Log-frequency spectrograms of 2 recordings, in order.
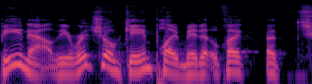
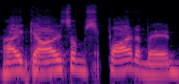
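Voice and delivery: put-on Australian accent. Joking about a game trailer character, talking like MVG. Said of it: "making him talk like M V G".

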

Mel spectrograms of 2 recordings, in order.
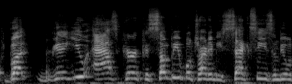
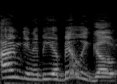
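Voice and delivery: plain

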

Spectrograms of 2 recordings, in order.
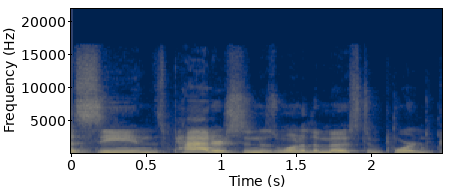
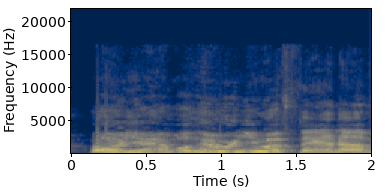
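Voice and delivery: very loud, very high, shrill taunting yell; 10 dB louder than usual. Retelling a Steelers fan a few rows back at a game: imitating a yelling Steelers fan. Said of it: "he's yelling like".

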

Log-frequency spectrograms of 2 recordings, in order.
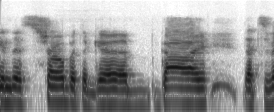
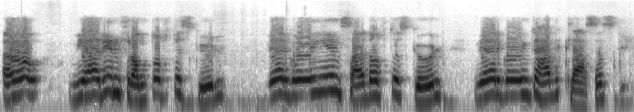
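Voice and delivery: mocking, stilted, Norwegian-accented put-on English; 5 semitones higher than usual. Speaker mocks how people on a Norwegian show talk, stilted Norwegian English. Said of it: "It's like they talk a little like this".

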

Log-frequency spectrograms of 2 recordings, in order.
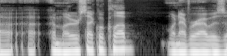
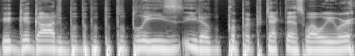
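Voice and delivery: put-on stammering speech, pitched higher; 3 semitones higher than usual. Retelling being asked to lead a prayer: imitating own stuttering prayer.

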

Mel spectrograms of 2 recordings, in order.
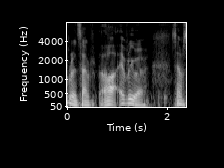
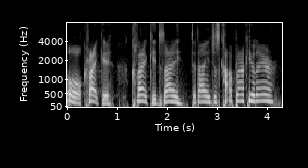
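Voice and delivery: put-on American accent, male voice; 9 semitones higher than usual. Speaker does their impression of an American guy: imitated American accent. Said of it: "this is my impression of an American guy".

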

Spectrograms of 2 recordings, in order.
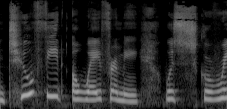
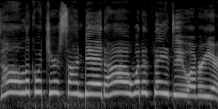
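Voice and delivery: mock, high, yelled call-out; 8 semitones higher than usual. Retelling what a loud parent at a game called out: imitating a parent yelling. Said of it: "she's yelling out at the other parents".

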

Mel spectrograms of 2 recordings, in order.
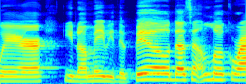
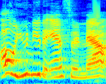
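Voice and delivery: startled, surprised oh at the start, caught off guard; 10 semitones higher, 8 dB louder than usual. Imitating a dad's usual reply when pushed to agree: imitating surprise. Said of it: "That's how he would say it every time".

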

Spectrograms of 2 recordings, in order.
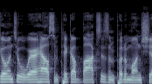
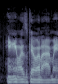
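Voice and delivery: mock croaky, froggy voice. Recalling a visit after a friend's tonsils came out, imitating Rich's froggy voice. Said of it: "Rich has got a froggy voice".

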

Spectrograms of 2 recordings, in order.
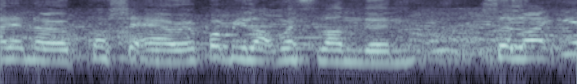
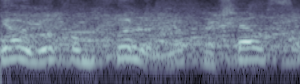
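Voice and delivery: plain

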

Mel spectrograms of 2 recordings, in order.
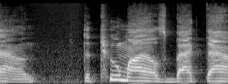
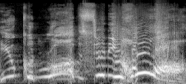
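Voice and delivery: put-on laid-on thick New York accent, very high, swooping; 3 dB louder than usual. Retelling a plot where a passing kid speaks, in the most new york accent ever. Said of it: "in the most New York accent ever".

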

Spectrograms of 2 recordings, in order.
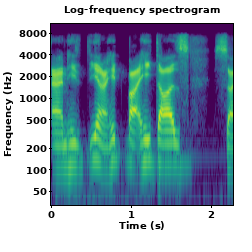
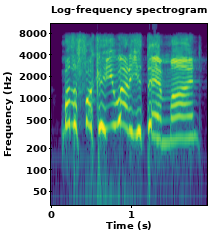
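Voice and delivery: very high, loud, sarcastic outburst; 5 dB louder than usual. Describing a film scene where cops shoot his vest, speaker does a mock-sarcastic Wesley Snipes outburst. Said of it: "he just like loses his shit at one point, but in like this sarcastic".

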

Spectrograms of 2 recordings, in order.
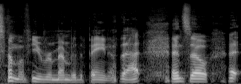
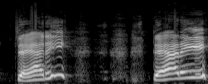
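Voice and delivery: shrill, very high, full-volume calling out; 11 semitones higher, 9 dB louder than usual. Retelling being lost among trees and calling for dad, retelling yelling for dad. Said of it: "I'm like yelling".

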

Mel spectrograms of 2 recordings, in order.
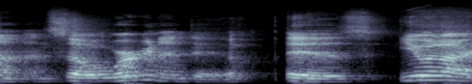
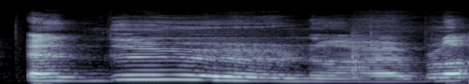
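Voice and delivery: dragged-out, odd slowed-down drawl. Explaining the rules of a speaking game, demonstrating a slow, low, weird voice. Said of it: "don't slow down like that, because then it just sounds like low, weird".

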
